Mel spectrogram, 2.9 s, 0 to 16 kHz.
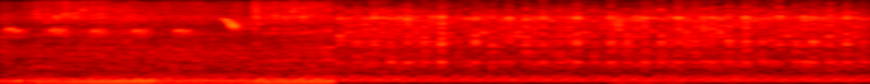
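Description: A Farmall Super M tractor engine runs in Farming Simulator 19, a low chugging idle that is heavy for the first second before dropping to a quieter steady putter.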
